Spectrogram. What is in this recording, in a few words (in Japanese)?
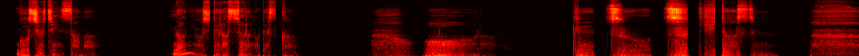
フリートーク; セクサロイド; 密着事務的囁き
